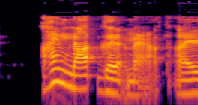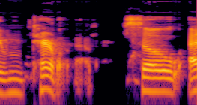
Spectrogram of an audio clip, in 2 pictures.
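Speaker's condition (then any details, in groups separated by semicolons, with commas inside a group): Cerebral palsy; mild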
